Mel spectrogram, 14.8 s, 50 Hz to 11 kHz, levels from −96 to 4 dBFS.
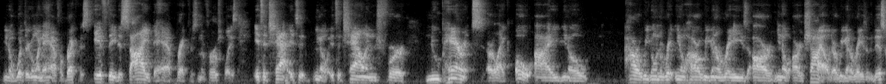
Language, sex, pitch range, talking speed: English, male, 105-125 Hz, 260 wpm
